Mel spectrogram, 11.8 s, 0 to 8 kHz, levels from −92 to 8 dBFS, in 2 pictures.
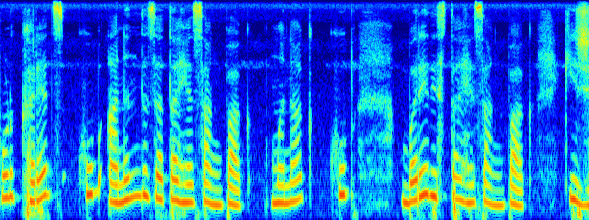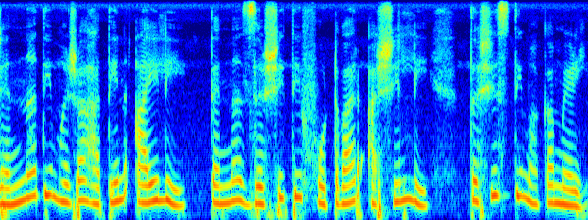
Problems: constant background noise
